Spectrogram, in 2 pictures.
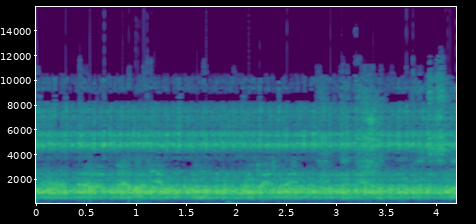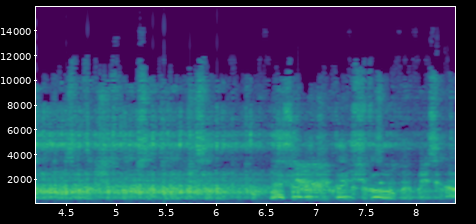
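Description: Radio reception noise: a steady band of hiss with several steady high whistles, with a voice buried in it that comes through clearly about six and a half seconds in.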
